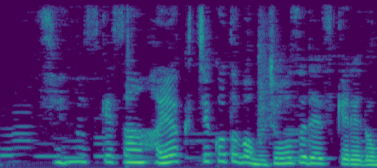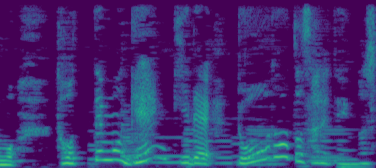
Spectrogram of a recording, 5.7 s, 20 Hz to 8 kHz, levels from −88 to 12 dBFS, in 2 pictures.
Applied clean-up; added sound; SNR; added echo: classical method Wiener filter.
